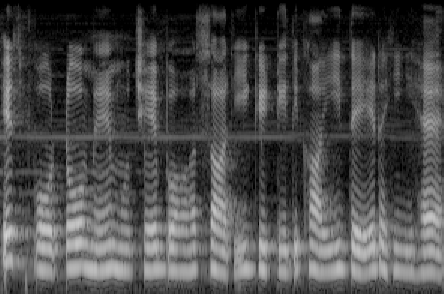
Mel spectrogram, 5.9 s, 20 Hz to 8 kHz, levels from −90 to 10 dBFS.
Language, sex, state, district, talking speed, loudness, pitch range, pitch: Hindi, female, Madhya Pradesh, Katni, 110 wpm, -21 LUFS, 175-190 Hz, 185 Hz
